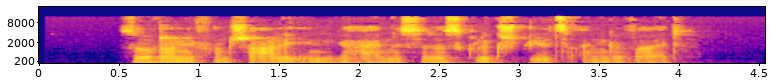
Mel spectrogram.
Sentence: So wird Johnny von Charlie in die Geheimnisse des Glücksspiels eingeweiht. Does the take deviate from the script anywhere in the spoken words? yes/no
yes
